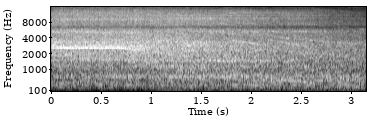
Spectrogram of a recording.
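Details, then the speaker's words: Festool TS 55 track saw back from repair and upgrade, run without cutting: steady high-pitched motor whine with even spin-down, no grinding or rattle; normal no-load run. "all right that sounds good"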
